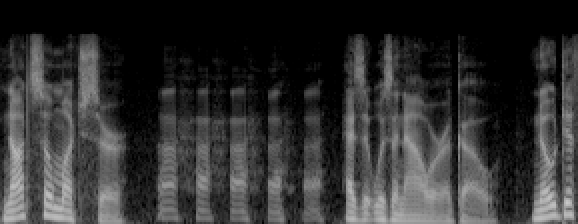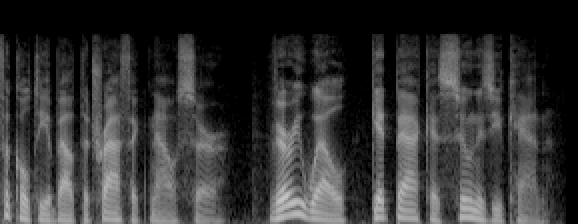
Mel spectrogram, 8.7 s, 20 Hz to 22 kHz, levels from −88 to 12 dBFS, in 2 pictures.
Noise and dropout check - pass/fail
fail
